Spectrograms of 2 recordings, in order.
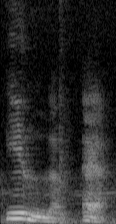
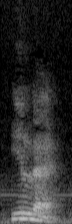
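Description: First: The two words are said apart with a break. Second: The two words run together as one word. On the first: The speaker calls it wrong. "a gente não fala il, é" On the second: The speaker calls it right. "A gente junta ilé"

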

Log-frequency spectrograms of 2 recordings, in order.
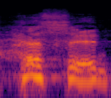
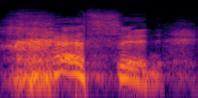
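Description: First: The first sound is soft, without throaty friction. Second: The first sound is harsh and throaty, with spray. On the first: The speaker calls it wrong. "It's not chesed" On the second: The speaker calls it right. "If you don't get a little on you, you haven't said it right"

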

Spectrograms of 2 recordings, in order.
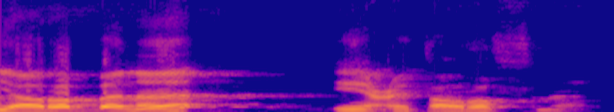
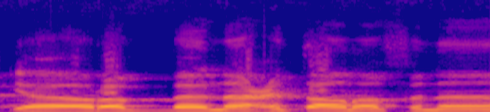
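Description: First: A glottal stop is pronounced before i'tarafna. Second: The glottal stop is dropped, linking the words. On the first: The words are read one at a time. "kalau lagi di satu-satukan" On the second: The words are read together as connected speech. "kalau baca"

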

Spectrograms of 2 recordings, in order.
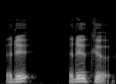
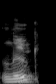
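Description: First: The name starts with an R sound. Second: The name starts with an L sound.

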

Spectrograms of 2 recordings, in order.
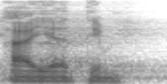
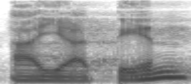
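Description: First: The word ends with an m sound. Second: The word ends with an n sound. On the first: "tin jadi tim gitu ya" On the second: "Tanwin itu n"

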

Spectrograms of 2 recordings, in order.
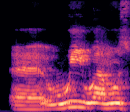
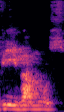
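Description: First: The V letters sound like W. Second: The V letters sound like V. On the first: This is classical Latin pronunciation. The speaker calls it right. "perché è tutto sulla U" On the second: This is church Latin pronunciation. The speaker calls it wrong. "non vivamus"

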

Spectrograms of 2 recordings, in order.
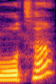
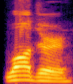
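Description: First: It is said in a British accent. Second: It is said in an American accent. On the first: "British অ্যাকসেন্টে বলছি ওথা" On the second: "American অ্যাকসেন্টে বলতে পারি ওয়াটার"

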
